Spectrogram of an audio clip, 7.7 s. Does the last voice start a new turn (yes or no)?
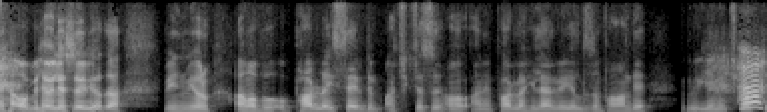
yes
